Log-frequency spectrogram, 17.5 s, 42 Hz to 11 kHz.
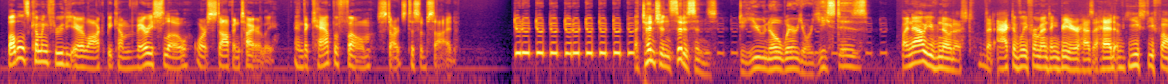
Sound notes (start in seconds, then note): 7.7 alert beeping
